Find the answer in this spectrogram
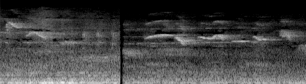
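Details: In Sri Lanka an Oriental magpie-robin (polkichcha), captured on a Nikon COOLPIX P1000, pours out quick, varied chirps and bright whistled slurs, roughly three or four notes a second. Low rumbling background, broken once by a sharp click.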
